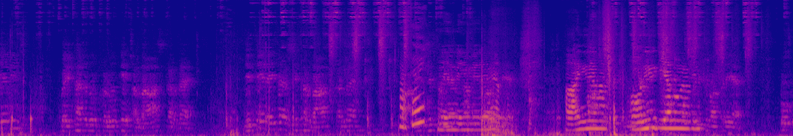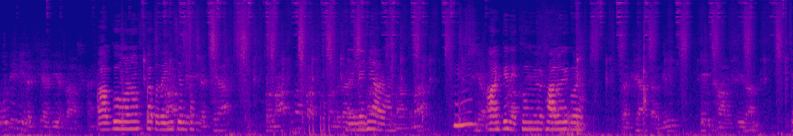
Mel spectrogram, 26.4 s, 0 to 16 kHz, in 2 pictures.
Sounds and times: Sikh religious TV 0.0 - 26.4
tinkling of her metal bracelets 3.6 - 7.4
She speaks with Sonal in Hindi 6.7 - 7.2
tinkling of her metal bracelets 10.4 - 13.4
tinkling of her metal bracelets 15.2 - 21.2
She speaks with Sonal in Hindi 20.8 - 21.2
peeling carela 20.8 - 21.3
tinkling of her metal bracelets 22.8 - 26.4

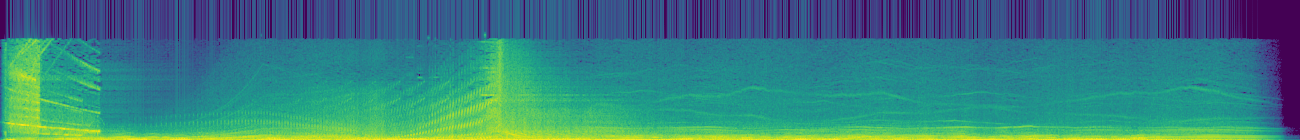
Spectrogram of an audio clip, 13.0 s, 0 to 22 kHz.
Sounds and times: woosh 0.0 - 12.4
rise 0.0 - 12.8
glitch 0.0 - 12.9
drone 0.0 - 13.0

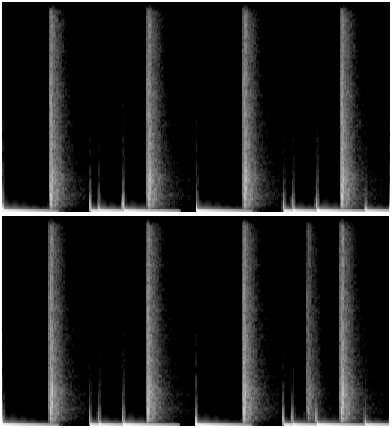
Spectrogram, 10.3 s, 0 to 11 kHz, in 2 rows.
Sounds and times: kick drum 0.0 - 0.4
claps 0.6 - 0.9
kick drum 1.2 - 2.0
kick drum 2.6 - 3.0
claps 3.2 - 3.5
kick drum 3.8 - 5.5
claps 5.8 - 6.1
kick drum 6.4 - 7.1
kick drum 7.8 - 8.1
claps 8.4 - 10.0
kick drum 8.9 - 10.3

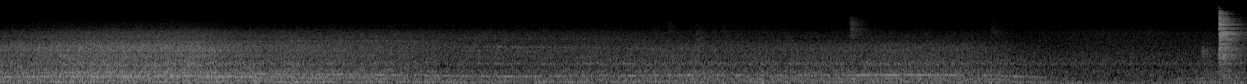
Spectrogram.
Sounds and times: WIND IN MUSEUM LIFTSHAFT 0.0 - 12.1
electric fire's thermostat clicking on and off 6.2 - 10.3

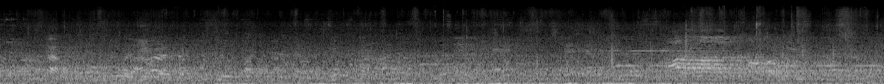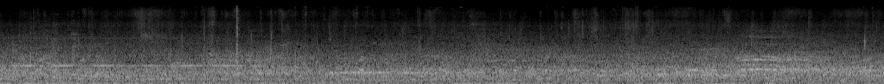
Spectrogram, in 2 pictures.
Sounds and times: announcements 4.8 - 12.6

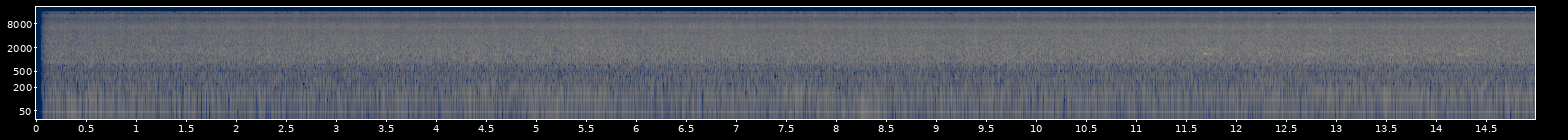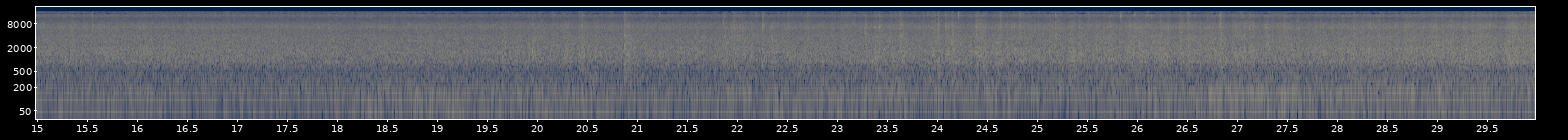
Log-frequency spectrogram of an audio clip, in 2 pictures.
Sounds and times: Gentle spring rain 0.0 - 29.9

